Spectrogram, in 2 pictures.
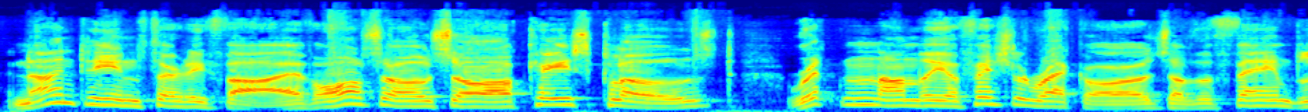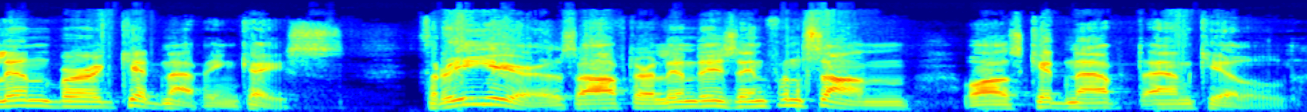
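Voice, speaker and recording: A man delivering scripted documentary narration in a measured, dramatic storytelling manner. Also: medium pitch, very animated. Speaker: narrator of a radio history album.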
